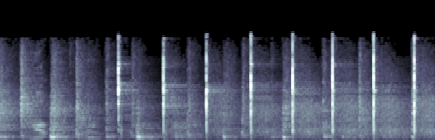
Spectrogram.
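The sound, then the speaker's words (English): Sharp metallic hammer blows drive iron rivets into the hull of a replica ship being built by volunteers, roughly a dozen ringing strikes in an uneven rhythm, with a low murmur of voices and clatter underneath. “We're putting rivets in, iron rivets.”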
